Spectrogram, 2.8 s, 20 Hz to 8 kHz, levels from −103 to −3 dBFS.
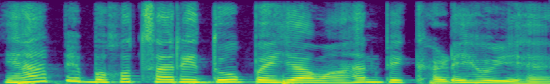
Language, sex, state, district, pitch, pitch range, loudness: Hindi, male, Jharkhand, Ranchi, 215 Hz, 185-235 Hz, -13 LUFS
